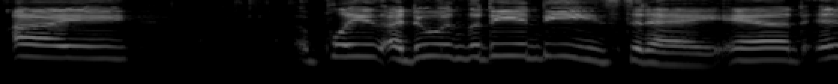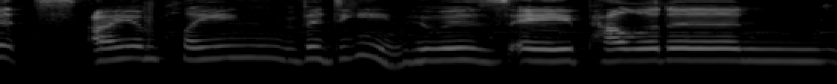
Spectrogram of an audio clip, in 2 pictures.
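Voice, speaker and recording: A woman's voice: fairly high pitch, steady tone, slow. A woman streamer chatting casually before a tabletop game, rambling and restarting her words. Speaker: streamer and player. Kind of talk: casual chat.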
